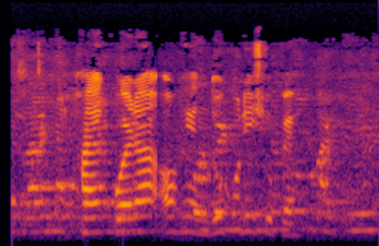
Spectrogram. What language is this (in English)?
Guarani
